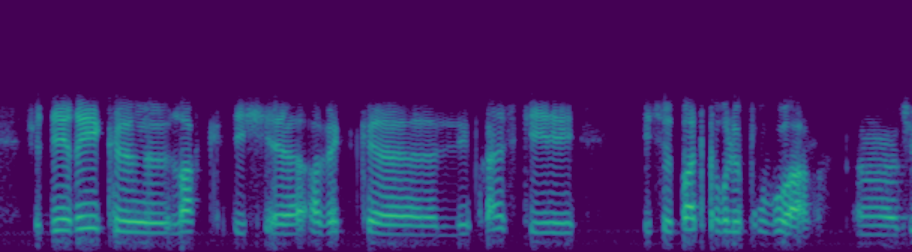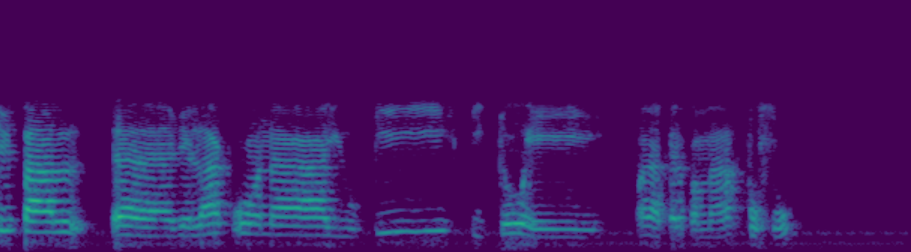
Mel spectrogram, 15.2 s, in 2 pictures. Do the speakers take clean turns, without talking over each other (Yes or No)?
Yes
